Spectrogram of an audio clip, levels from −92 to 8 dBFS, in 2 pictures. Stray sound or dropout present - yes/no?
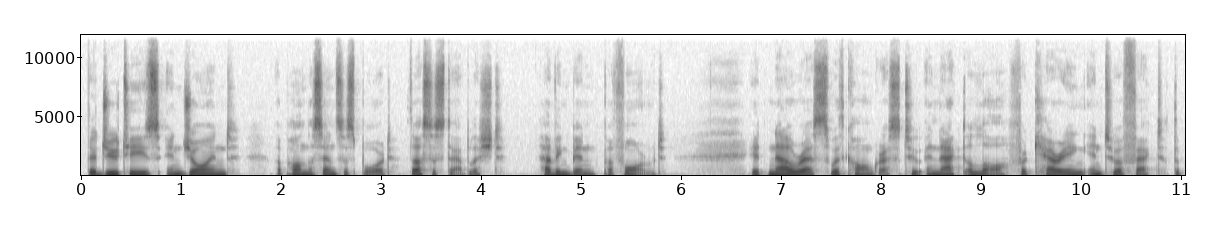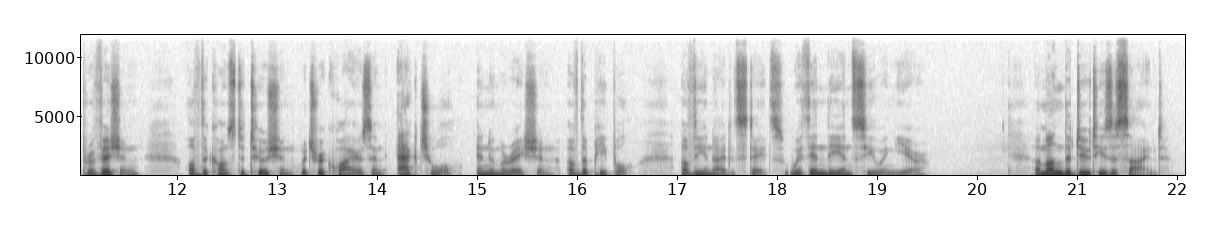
no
